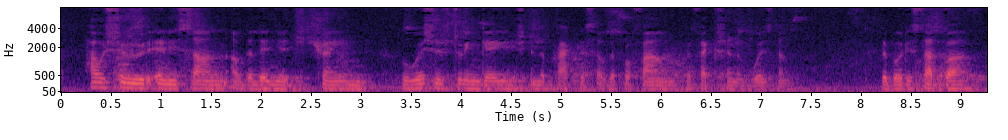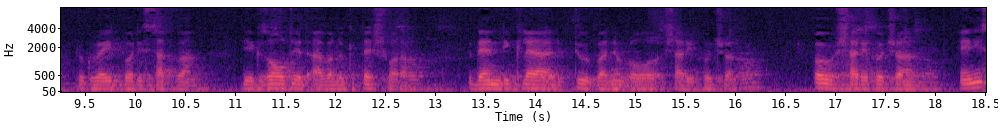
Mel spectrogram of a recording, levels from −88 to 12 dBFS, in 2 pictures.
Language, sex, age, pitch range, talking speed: English, male, 30-49, 95-110 Hz, 120 wpm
